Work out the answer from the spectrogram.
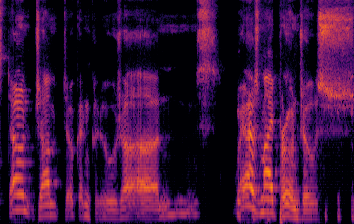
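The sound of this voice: A man speaks in a put-on character voice, pitched high. He talks at a very slow pace.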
